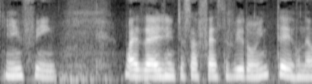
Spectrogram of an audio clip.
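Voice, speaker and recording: At a fairly quick pace, a woman speaks in a monotone, flat intonation. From Brazil, Federal District (Recanto das Emas). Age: 20s. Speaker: visual artist. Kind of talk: casual chat.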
